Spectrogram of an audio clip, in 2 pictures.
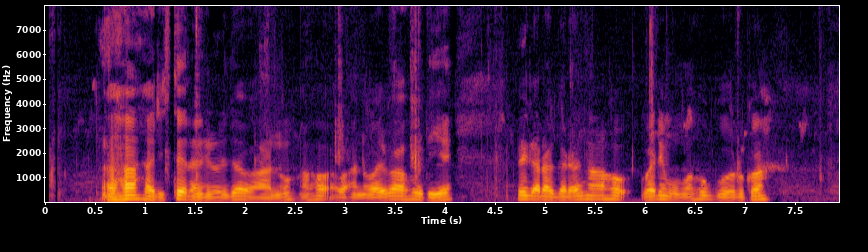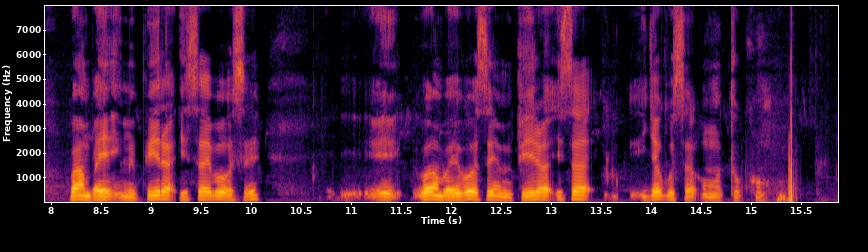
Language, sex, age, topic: Kinyarwanda, male, 18-24, government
